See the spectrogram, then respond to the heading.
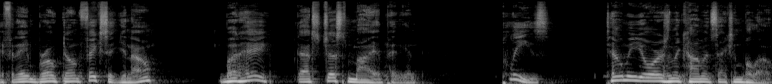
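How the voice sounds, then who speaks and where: A man's dark, mellow voice is somewhat breathy, with very wide pitch swings. He keeps a moderate pace and leaves long, frequent pauses. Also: medium pitch for a man. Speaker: youtuber. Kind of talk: video essay.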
